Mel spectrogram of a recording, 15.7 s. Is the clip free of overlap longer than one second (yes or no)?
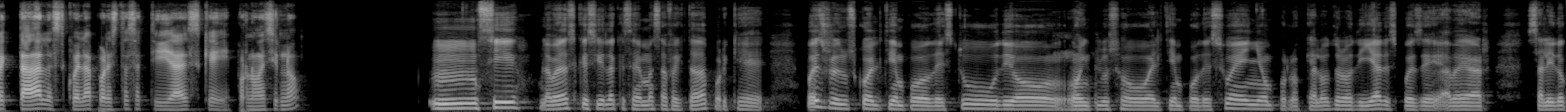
yes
